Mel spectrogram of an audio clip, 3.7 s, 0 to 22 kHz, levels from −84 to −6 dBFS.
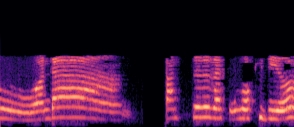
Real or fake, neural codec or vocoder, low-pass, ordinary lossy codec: fake; vocoder, 44.1 kHz, 128 mel bands every 512 samples, BigVGAN v2; 3.6 kHz; MP3, 16 kbps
